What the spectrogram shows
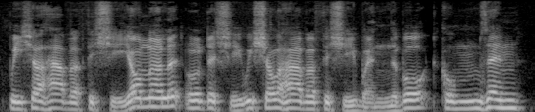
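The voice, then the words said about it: Sung attempt at Geordie accent. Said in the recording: “That's an attempt to the Geordie accent.”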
